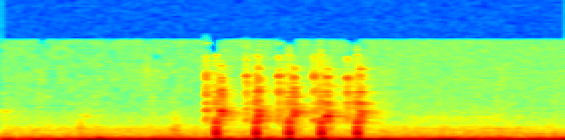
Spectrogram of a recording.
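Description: Playing cards click and flick quickly one after another as they are picked.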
